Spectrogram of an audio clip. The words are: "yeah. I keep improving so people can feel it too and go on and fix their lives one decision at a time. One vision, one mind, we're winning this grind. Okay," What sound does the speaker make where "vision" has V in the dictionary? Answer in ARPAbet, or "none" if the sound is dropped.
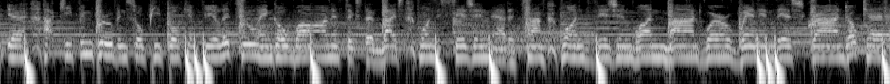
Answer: V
